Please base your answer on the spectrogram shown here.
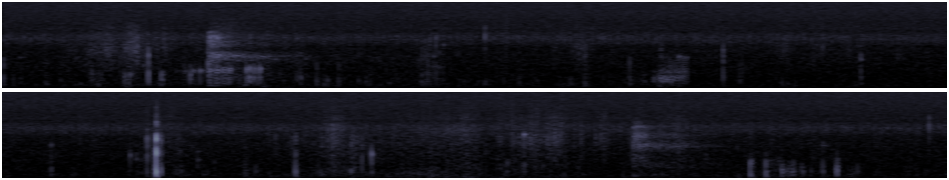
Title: STOMACH NOISE WHEN SWALOWING AIR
